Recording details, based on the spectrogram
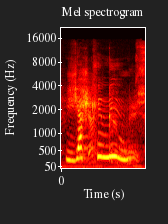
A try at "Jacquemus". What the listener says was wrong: Of course, in French, the sound of the letter U is not OU, but rather U. So Jacquemus.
